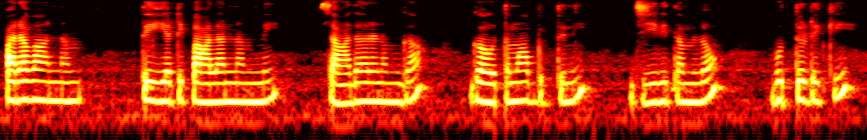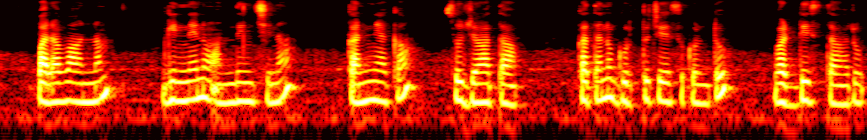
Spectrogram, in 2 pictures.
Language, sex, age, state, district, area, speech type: Telugu, female, 30-45, Telangana, Mancherial, rural, read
